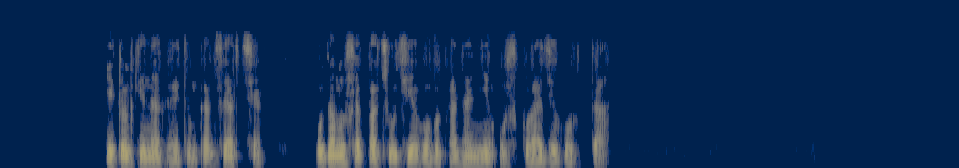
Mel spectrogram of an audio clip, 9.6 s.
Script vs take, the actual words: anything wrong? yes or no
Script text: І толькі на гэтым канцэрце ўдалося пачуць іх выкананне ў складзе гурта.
yes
